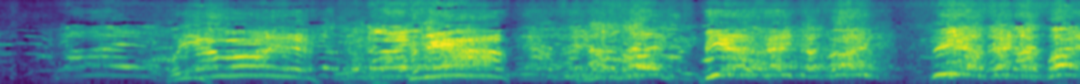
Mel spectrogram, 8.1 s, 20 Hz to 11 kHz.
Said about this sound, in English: Shouts of "Go home" and "We are the people." Now, Klausnitz is a town of about 800 white Germans in the state of Saxony.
